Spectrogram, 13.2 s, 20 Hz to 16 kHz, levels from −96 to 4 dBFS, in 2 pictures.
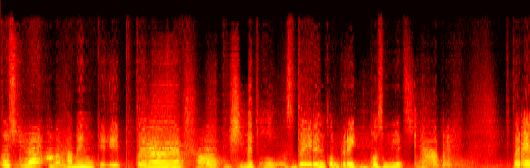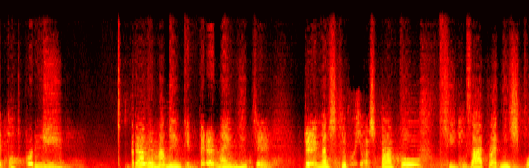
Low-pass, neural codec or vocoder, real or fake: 14.4 kHz; codec, 44.1 kHz, 0.9 kbps, DAC; fake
